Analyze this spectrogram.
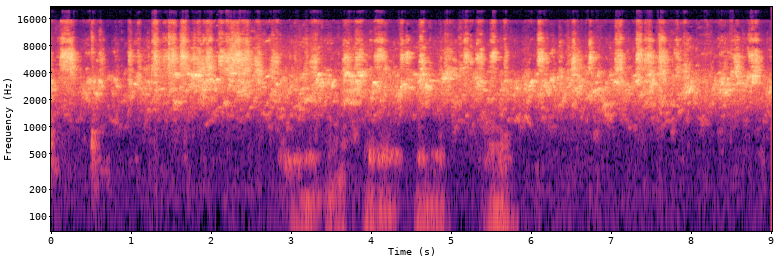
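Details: Tame budgies at millet fill the air with constant loud, high warbling chatter, layered chirps and grating notes with no pauses, plus a few soft low knocks.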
